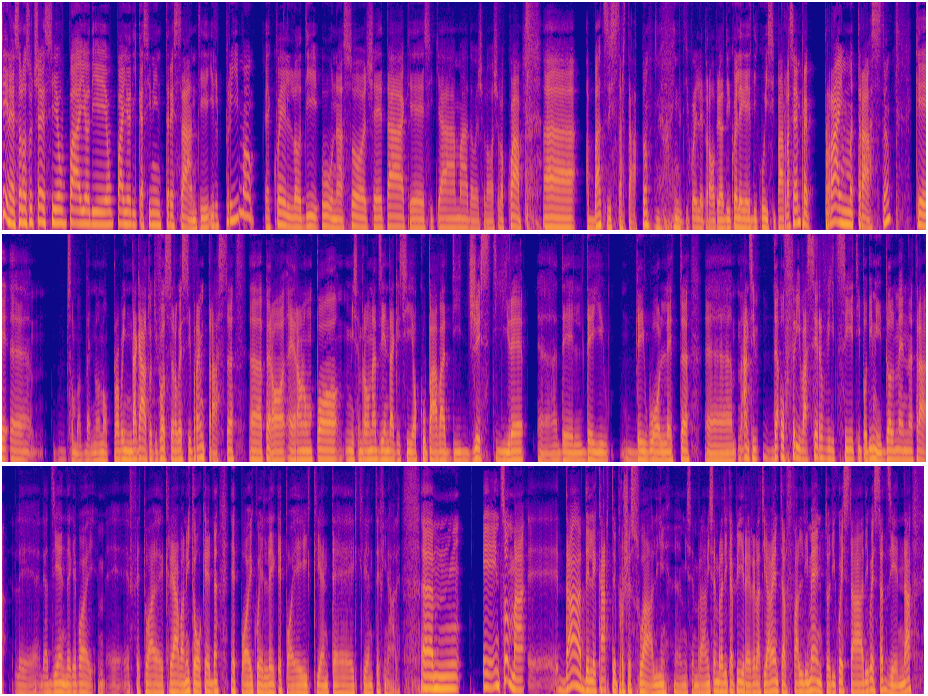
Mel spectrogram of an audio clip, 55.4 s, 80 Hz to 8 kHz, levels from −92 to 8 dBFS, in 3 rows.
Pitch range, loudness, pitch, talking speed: 105-130 Hz, -20 LUFS, 115 Hz, 130 wpm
